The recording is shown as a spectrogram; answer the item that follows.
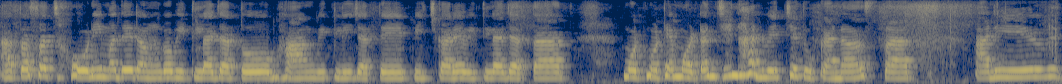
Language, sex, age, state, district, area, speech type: Marathi, female, 60+, Maharashtra, Nagpur, urban, spontaneous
